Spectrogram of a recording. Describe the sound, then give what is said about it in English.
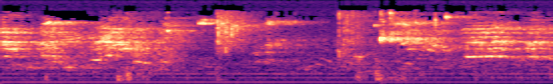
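A few quick basketball bounces ring out as a player dribbles on the court during a Loomis versus Overton girls' basketball game. The short thuds come in two small clusters beneath steady commentary and faint gym noise. “So a little dribble here.”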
